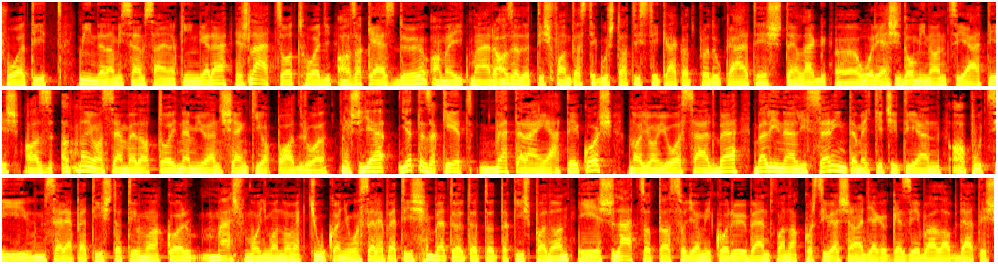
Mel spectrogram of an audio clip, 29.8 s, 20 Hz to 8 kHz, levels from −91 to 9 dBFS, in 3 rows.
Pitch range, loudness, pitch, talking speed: 100-115 Hz, -10 LUFS, 105 Hz, 170 wpm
